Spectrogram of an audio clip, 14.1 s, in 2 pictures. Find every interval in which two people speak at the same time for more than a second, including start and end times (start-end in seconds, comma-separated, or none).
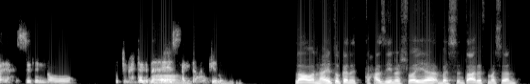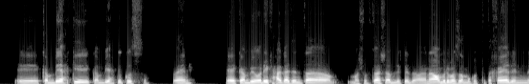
none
